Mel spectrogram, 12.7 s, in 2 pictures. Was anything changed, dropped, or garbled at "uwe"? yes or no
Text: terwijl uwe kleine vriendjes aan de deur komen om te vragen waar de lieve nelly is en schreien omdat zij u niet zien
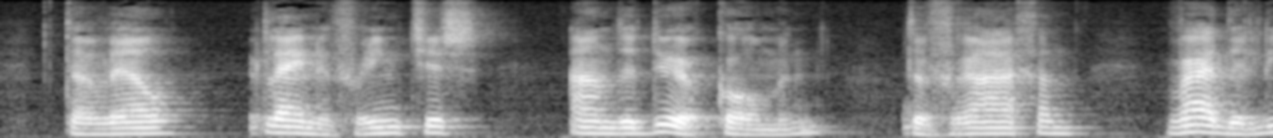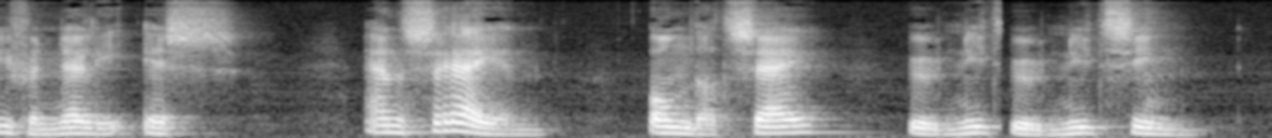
yes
